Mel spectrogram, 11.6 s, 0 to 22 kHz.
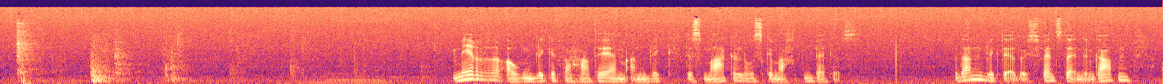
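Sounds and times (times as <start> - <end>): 
faint steady hiss: 0.0 - 11.6
bedroom door opening with soft wooden knocks and clunks: 0.2 - 1.4
speech: 4.6 - 8.7, 9.6 - 11.6.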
